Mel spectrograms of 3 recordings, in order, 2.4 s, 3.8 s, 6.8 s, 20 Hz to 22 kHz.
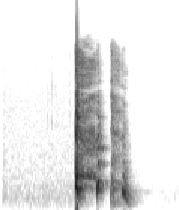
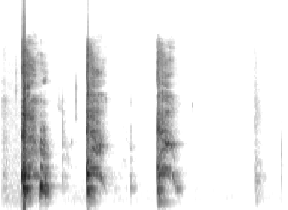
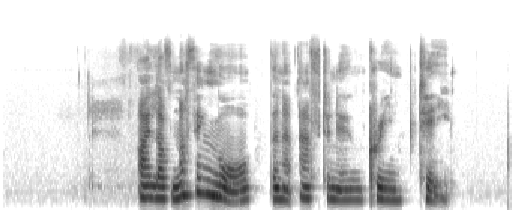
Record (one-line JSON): {"cough_length": "2.4 s", "cough_amplitude": 32768, "cough_signal_mean_std_ratio": 0.27, "three_cough_length": "3.8 s", "three_cough_amplitude": 32768, "three_cough_signal_mean_std_ratio": 0.24, "exhalation_length": "6.8 s", "exhalation_amplitude": 27016, "exhalation_signal_mean_std_ratio": 0.54, "survey_phase": "beta (2021-08-13 to 2022-03-07)", "age": "65+", "gender": "Female", "wearing_mask": "No", "symptom_none": true, "smoker_status": "Never smoked", "respiratory_condition_asthma": false, "respiratory_condition_other": false, "recruitment_source": "REACT", "submission_delay": "2 days", "covid_test_result": "Negative", "covid_test_method": "RT-qPCR", "influenza_a_test_result": "Negative", "influenza_b_test_result": "Negative"}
